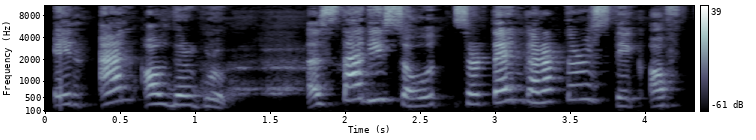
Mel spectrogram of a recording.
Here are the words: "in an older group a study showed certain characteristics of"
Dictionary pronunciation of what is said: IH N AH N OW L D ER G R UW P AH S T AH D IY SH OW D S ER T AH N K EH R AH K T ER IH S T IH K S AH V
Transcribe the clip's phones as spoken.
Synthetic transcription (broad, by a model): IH N AH N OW L D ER G R UW P AH S T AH D IY S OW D S ER T AH N K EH R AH K T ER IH S T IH K AH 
